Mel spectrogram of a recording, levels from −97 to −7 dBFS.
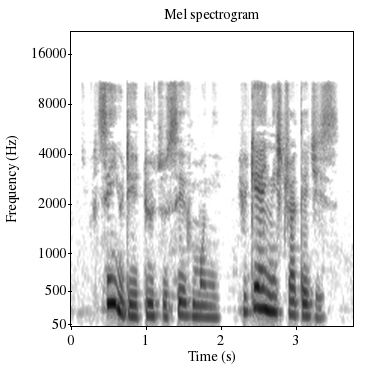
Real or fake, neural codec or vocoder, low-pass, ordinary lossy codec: real; none; 10.8 kHz; MP3, 64 kbps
